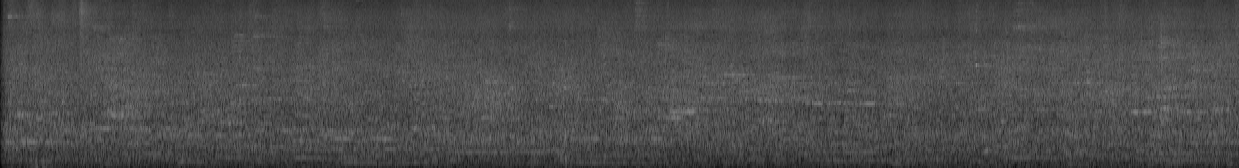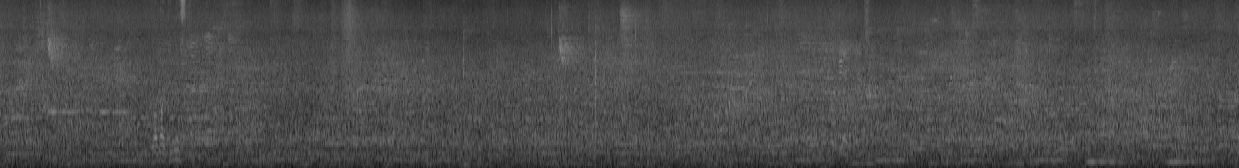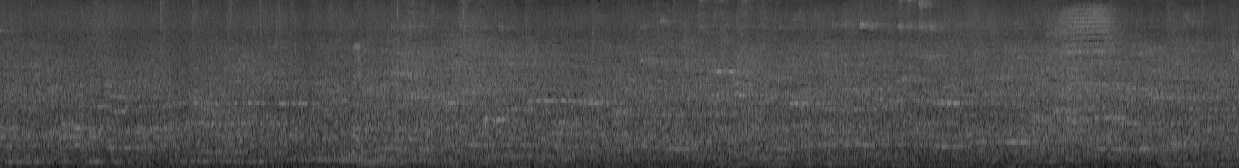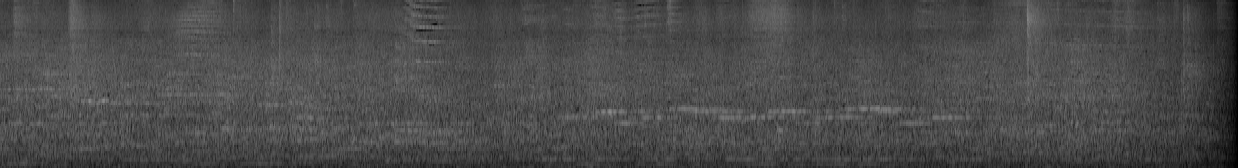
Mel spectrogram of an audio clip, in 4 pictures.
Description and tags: CENTRE COMERCIAL HERON CITY BARCELONA
Commercial Centre Heron City in Barcelona Catalunya
ambience, centre, commercial, kids, people, playing, shopping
